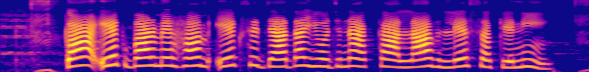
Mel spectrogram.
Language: Bhojpuri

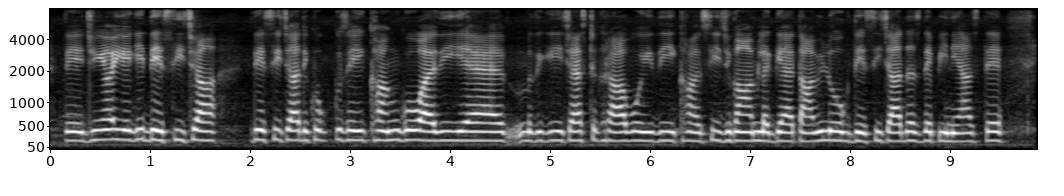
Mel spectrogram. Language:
Dogri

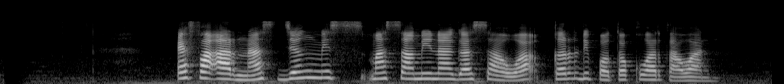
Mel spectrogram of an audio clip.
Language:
Sundanese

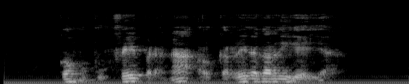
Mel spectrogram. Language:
Catalan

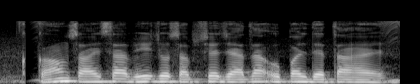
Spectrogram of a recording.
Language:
Magahi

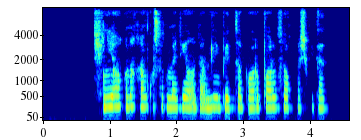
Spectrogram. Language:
Uzbek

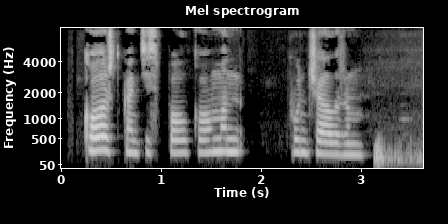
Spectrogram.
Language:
Mari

